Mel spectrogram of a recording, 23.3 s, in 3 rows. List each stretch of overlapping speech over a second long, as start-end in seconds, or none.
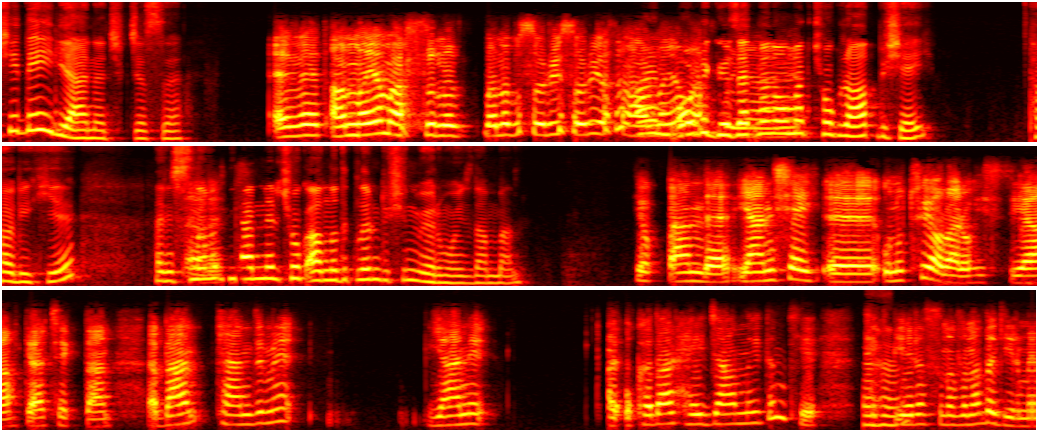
4.8-6.1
